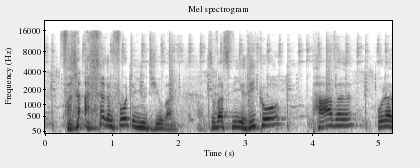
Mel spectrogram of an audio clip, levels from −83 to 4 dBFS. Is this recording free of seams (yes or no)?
yes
